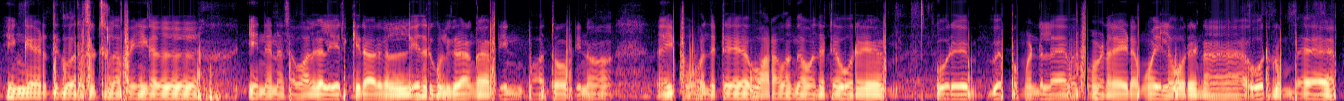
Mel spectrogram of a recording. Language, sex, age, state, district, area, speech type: Tamil, male, 18-30, Tamil Nadu, Perambalur, rural, spontaneous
